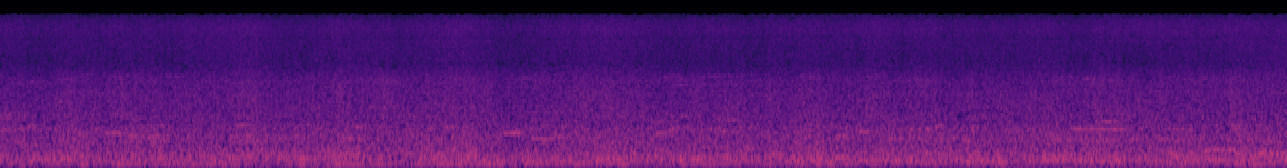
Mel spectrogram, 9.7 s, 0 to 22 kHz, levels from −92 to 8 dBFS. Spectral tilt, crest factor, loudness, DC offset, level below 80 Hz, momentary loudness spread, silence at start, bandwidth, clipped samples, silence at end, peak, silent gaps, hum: -4 dB/octave; 14 dB; -44 LUFS; under 0.1%; -58 dBFS; 1 LU; 0 s; 16 kHz; under 0.1%; 0 s; -30 dBFS; none; none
